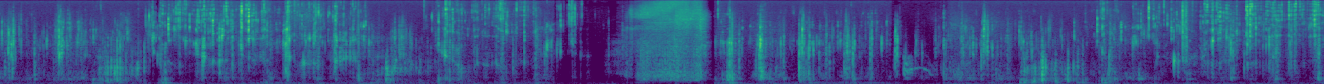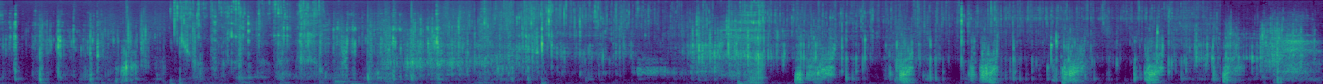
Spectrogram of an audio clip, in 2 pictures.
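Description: Close-miked mouth sounds of eating creamy rosé tteokbokki: wet chewing, squishing and lip smacks, turning into steady rhythmic chewing in the last few seconds.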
